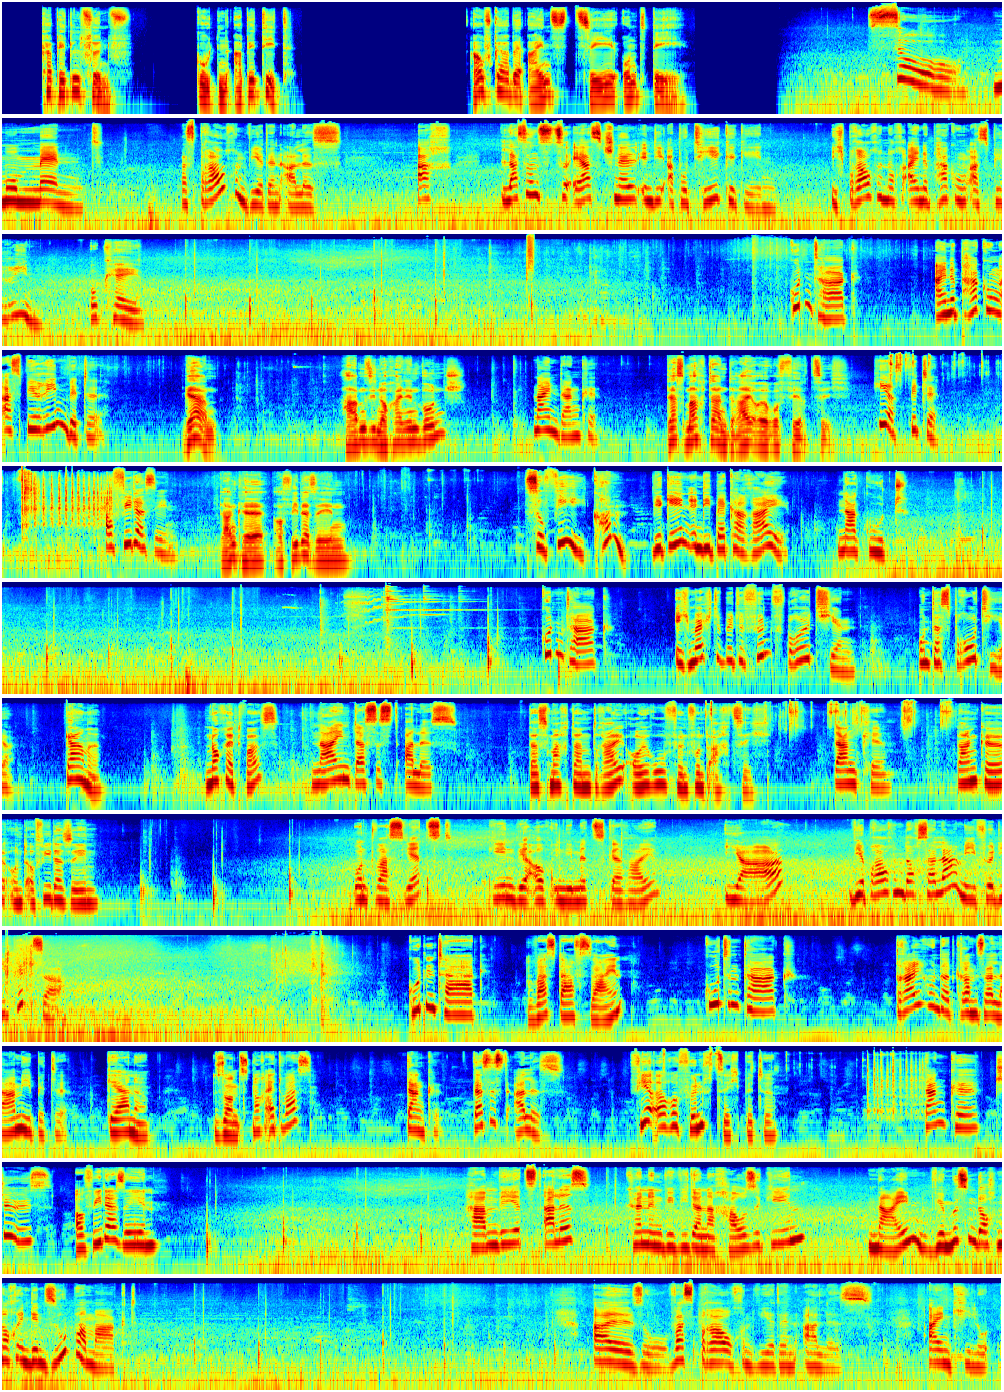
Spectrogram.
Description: Hallás utáni gyakorlat:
